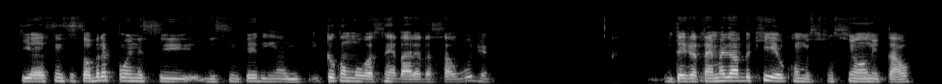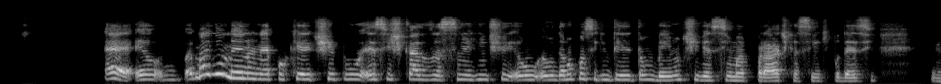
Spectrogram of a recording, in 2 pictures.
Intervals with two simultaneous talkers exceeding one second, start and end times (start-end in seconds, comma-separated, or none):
none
